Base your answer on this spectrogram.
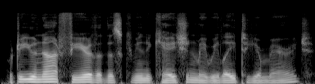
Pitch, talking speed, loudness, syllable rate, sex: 100 Hz, 250 wpm, -19 LUFS, 7.0 syllables/s, male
